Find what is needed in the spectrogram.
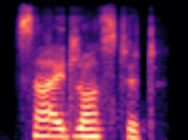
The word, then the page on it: siderostat: Indian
